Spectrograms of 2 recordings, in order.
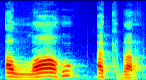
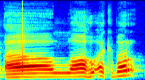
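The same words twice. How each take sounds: First: Neither opening vowel is lengthened. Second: The first vowel of Allahu is lengthened. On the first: It states that Allah is the greatest. The speaker calls it right. "pronouncing it properly" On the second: It asks whether Allah is the greatest. The speaker calls it wrong. "By extending the alif at the beginning"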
